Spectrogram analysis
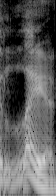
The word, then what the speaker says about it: Leia: c-3po together to tatooine is it leah or leia they say leia don't they in the movie i hear they do say leia it's regional i've heard george lucas didn't correct anybody's pronunciations on set because he said it was regional it's true wow okay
